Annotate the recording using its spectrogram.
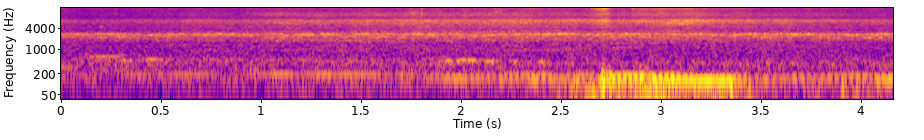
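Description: Low hum of a motor vehicle engine running nearby, swelling from about two seconds in and easing near the end.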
